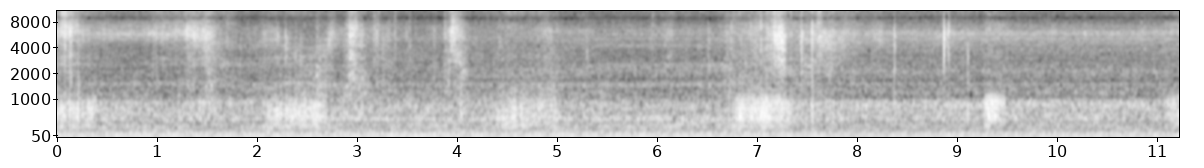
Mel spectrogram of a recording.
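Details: Klawei, a small dog, snoring loudly: rough, breathy snores recurring roughly every two seconds, set against a constant low engine-like hum.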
